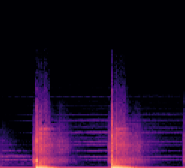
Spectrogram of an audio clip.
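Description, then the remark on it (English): Slow, evenly spaced knocks on a freestanding carved wooden door with a shiny golden doorknob and no frame, standing in the middle of a forest, heard from a few feet away, about one per second, each a heavy, dull thud that fades quickly. A steady low hum runs underneath, and no one speaks. “What I heard matched what I saw, knocking on a door from only a few feet away.”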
